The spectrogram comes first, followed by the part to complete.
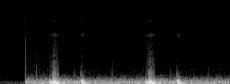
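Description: Slow heartbeat-style double thumps, a pair about once a second, over a low hum, starting just after a brief silence.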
